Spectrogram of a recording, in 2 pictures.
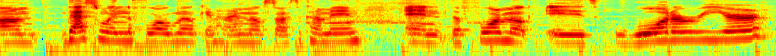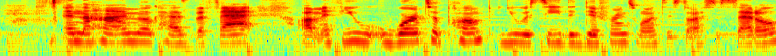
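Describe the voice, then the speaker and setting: With music in the background, a woman talks at a moderate pace. Her pitch is medium and her intonation fairly even. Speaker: lifestyle vlogger and new mother. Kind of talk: casual vlog tutorial.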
